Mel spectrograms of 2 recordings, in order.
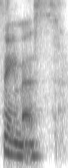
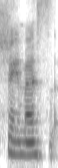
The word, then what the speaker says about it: Seamus: It's Samus. Samus. Sheamus. Sheamus. That's what my brain's telling me it should be if they're Irish. But I Sheamus. Yeah, that's right. It's Sheamus. But it's spelled Seamus.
